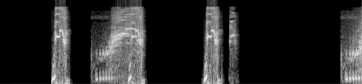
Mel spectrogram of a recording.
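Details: Rice-field sintar giving a short rasp, then a longer grating, nasal note, then a quick double chip. Notes come irregularly with clean silence between them.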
